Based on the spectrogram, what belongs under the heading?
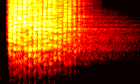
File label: Pistol Proj Whiz; weapons; Warframe; Thanotech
